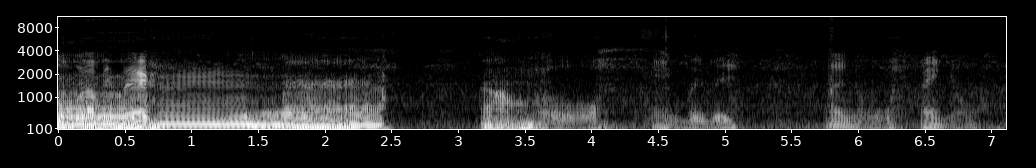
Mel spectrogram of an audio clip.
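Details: Wolfdog at play, mouthing and snarling as harmless communication: a low rumbling growl held for about two and a half seconds, then breaking off into a person's coaxing speech with a few softer noises.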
